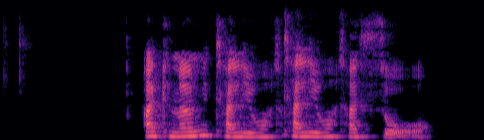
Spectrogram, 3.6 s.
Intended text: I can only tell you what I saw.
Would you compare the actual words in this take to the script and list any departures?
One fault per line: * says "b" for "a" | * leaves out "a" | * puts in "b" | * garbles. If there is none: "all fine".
* puts in "tell you what"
